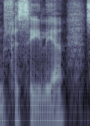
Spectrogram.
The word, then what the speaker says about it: Phacelia: So the P is silent in Phacelia. So it's Phacelia, Phacelia. And you'll get that in your local garden centre.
